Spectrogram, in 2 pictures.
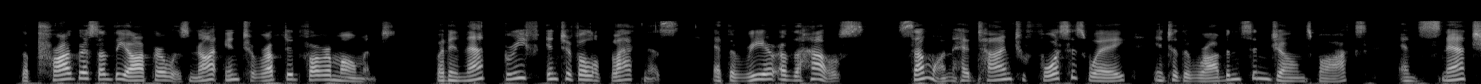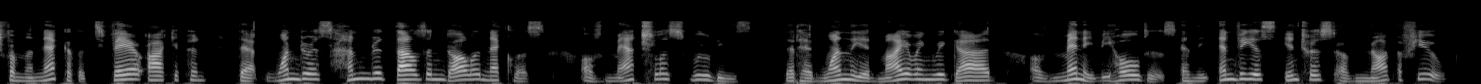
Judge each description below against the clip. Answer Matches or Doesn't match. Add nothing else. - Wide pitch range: Matches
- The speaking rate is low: Doesn't match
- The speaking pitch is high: Matches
